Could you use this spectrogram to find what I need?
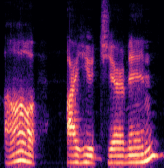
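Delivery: low, slow mother voice. Retold or imitated. Mother asks the costumed stranger, low slow question. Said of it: "She said".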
